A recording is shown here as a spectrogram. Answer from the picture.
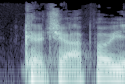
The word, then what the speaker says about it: Cacioppo: But how do you pronounce his name again? Is it the loneliness expert, John Cacioppo? – Cacioppo, yeah.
